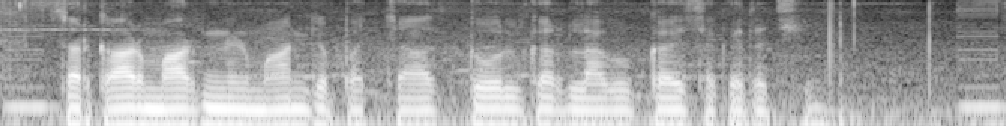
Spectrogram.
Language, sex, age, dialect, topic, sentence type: Maithili, male, 25-30, Southern/Standard, banking, statement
